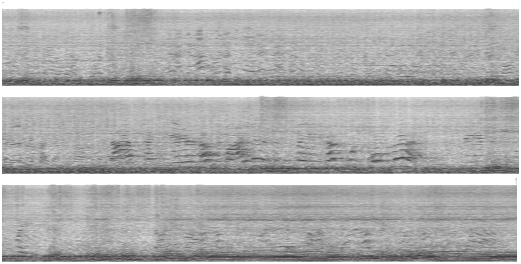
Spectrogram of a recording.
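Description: A motorcycle engine rumbles loudly at idle and revs up and down.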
